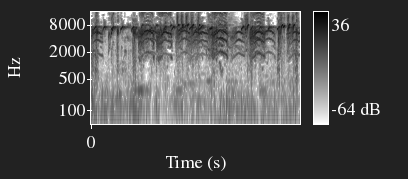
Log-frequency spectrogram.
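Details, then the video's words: Excited chatter from a little spiderhunter lure recording, a noisy compilation. Sharp squeaky notes in quick succession, each curving up and down, crowded together with faint low background noise. "Suara pikat burung sogok ontong ribut kompilasi"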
